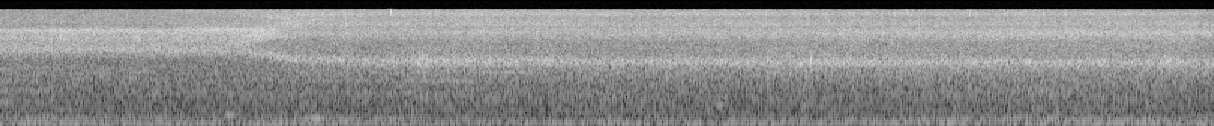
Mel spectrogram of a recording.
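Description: Fountain water jets spraying and falling into a pool: a steady rushing hiss, with a thin high tone above it that drops slightly in pitch about two seconds in.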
